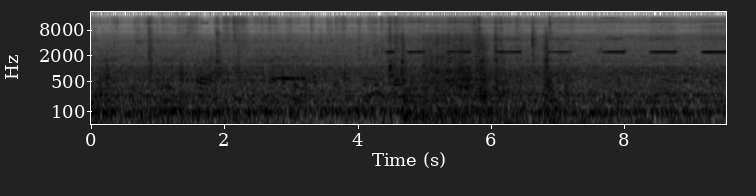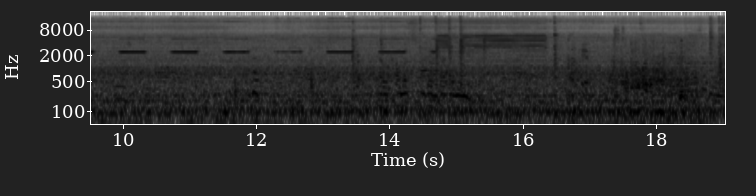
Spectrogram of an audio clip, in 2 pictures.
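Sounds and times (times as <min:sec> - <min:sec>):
electric train rumbling: 0:00.0 - 0:19.0
high electronic beep: 0:07.0 - 0:16.4.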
